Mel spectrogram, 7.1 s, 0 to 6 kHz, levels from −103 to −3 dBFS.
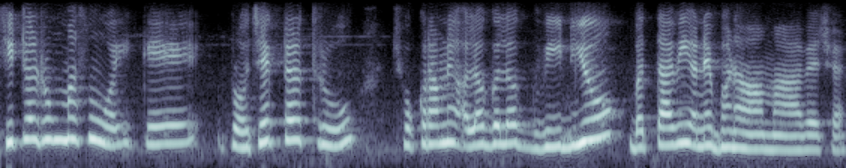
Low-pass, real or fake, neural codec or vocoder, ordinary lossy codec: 5.4 kHz; real; none; Opus, 24 kbps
